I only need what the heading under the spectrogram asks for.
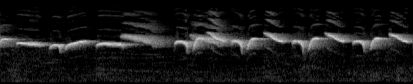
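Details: A caged Chinese hwamei sings slurred, warbling whistles that start low and steady, then speed into a lively series of swooping notes repeated about three times a second. The song is strong and clean.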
